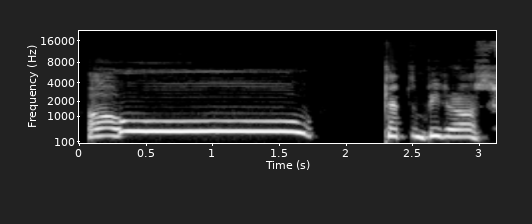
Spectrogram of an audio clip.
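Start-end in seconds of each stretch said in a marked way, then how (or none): 0.1-1.8 a long, high, far-off howl; unearthly howling. A narrator's reading. Narrator mimics the camp madman's distant howl. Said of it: "came the unearthly howling".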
